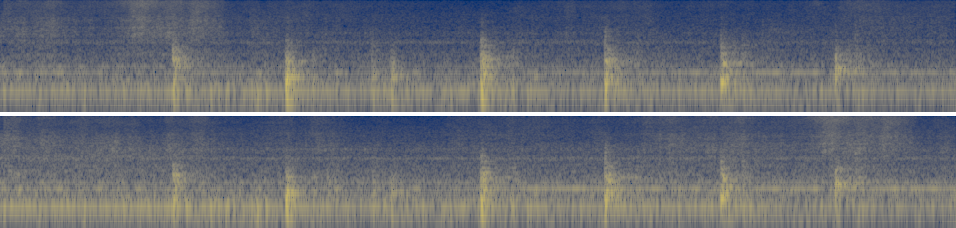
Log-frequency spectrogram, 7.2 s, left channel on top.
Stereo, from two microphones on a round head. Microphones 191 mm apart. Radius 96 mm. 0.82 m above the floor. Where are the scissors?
No scissors in this recording.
